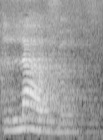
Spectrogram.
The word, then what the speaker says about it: lave: Si tengo E sin acento, la E final, le E final, sería mudo. ¿Ok? Entonces se pronuncia lave. Nada más, sin la E, sería lave.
